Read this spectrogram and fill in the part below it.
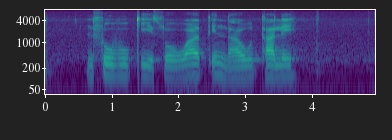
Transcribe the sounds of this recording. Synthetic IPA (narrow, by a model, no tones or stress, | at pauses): nɬuβuk̬ʼisɔwatʼindʱawutʼalɛ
